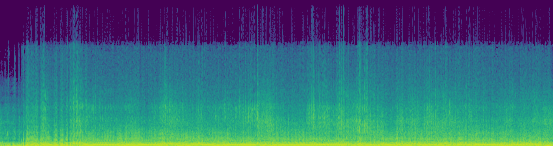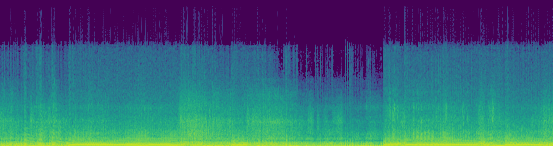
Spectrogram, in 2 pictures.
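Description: Dirt bike engine heard up close on board, loud throughout and revving up and down over and over as the rider accelerates, shifts and backs off through the motocross track's jumps and corners.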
